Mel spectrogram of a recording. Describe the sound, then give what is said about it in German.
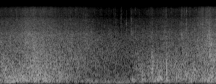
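Elbe river waves wash steadily onto a beach on the Elbe in a broad, continuous rush of water, fairly loud, with a light wind buffeting the microphone and no voices. “Am Elbstrand schlagen die Wellen ans Ufer.”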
